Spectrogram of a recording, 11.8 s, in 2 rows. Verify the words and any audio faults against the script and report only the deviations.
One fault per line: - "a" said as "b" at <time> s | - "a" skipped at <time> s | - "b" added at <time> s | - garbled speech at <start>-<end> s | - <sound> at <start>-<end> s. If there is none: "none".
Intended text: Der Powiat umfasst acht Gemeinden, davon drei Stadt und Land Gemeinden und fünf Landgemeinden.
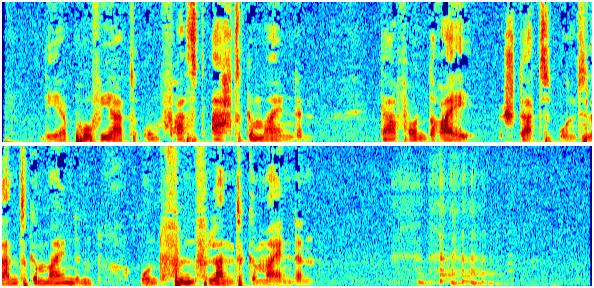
- laugh at 9.8-11.0 s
